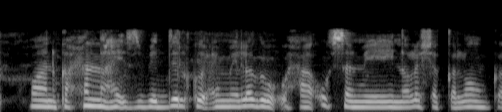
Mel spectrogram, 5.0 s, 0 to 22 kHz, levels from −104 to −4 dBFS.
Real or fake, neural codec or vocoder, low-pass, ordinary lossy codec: fake; codec, 16 kHz, 8 kbps, FunCodec, trained on LibriTTS, 25 frames a second; 7.2 kHz; none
